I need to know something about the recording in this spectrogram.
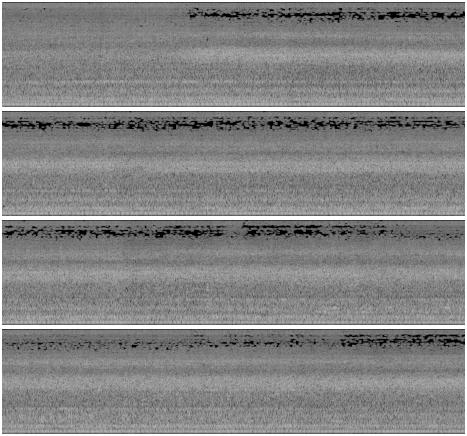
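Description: Single-engine light aircraft's engine and three-blade propeller running steadily in cruise flight, a constant low drone heard inside the cockpit.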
